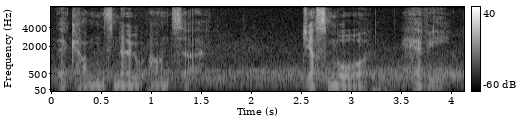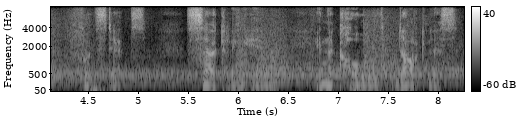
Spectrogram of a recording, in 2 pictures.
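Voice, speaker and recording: A man narrating a scripted horror story in a dramatic, deliberate storytelling manner. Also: low voice, little pitch movement. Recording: clearly noisy background ambience.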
